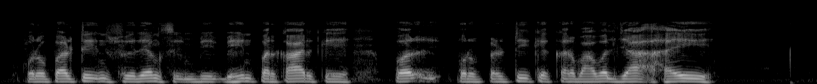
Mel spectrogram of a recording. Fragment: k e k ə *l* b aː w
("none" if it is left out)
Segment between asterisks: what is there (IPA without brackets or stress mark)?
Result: ɾ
